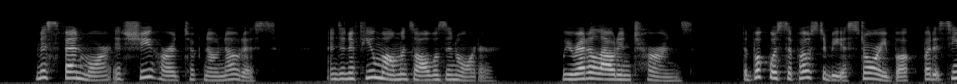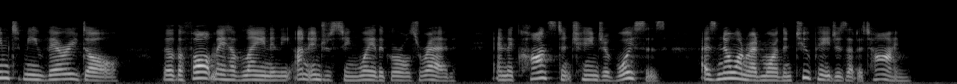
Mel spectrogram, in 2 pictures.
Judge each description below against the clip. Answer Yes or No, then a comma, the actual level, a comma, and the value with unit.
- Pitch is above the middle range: Yes, high, 220 Hz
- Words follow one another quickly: Yes, fast, 215 wpm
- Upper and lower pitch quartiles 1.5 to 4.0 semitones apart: No, average, 4.9 semitones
